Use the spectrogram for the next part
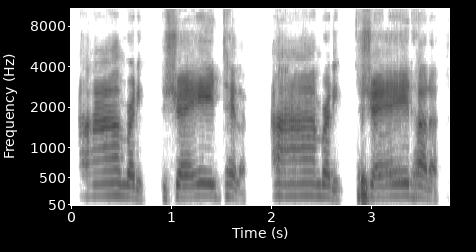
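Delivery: high, eager cartoon sponge voice; squeaky SpongeBob chant, high and bouncy. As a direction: chirp it like an overexcited cartoon sponge. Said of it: "It felt like SpongeBob".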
